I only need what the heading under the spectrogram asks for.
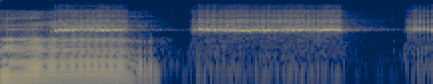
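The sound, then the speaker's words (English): A person imitates a football coach's whistle with the mouth, producing shrill, high, steady blasts: two long ones and the start of a third. A falling voiced sound overlaps the first blast. “You used to be able to do a really loud whistle? No, like a actual coach's whistle.”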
